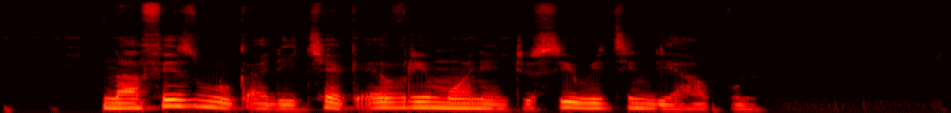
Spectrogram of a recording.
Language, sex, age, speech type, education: Nigerian Pidgin, male, 15-29, read, tertiary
